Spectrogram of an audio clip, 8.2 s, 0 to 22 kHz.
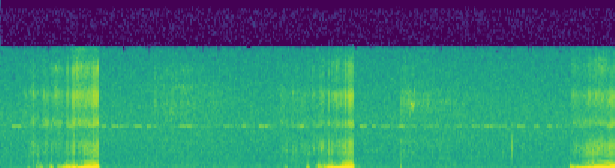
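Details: Snoring from a female cat almost 10 years old, adopted as an orphaned shelter kitten, sleeping and thought to be dreaming; loud snoring.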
